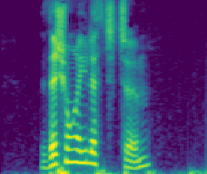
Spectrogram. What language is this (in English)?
Kabyle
